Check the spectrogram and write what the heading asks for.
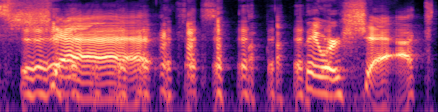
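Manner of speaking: slow Minnesotan "shacked" vowel; Minnesotan accent. Pretend. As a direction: play up the Minnesota twang. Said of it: "their worst Minnesotan accents".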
